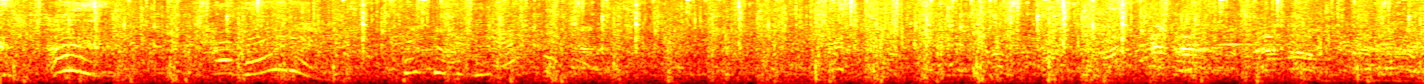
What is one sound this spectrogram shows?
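Quick footsteps run over sandy ground.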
